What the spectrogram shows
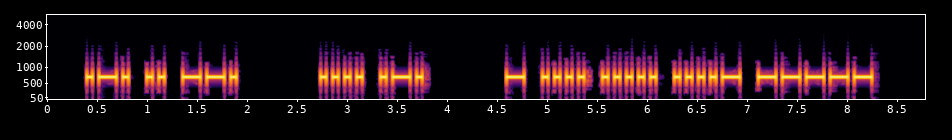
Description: Morse code, heard as a keyed tone, about 20 wpm, 700 Hz. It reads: RIG HR TH540
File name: UK MASTER QSOs TRAINING/20WPM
